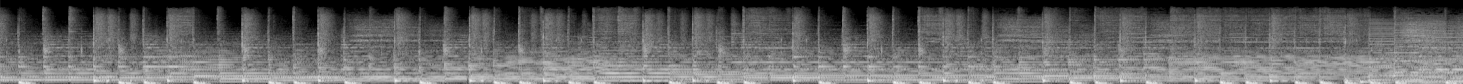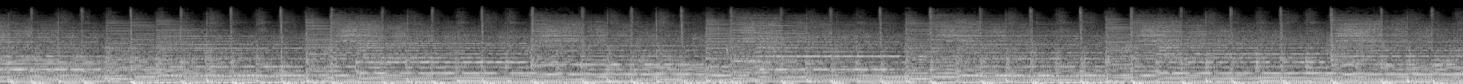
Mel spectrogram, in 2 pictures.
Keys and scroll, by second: 0.9 ctrl+KP_0.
